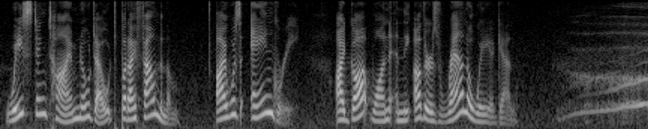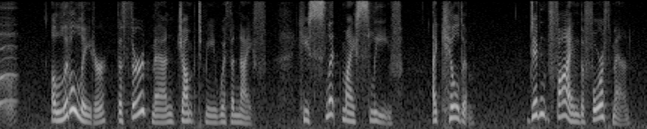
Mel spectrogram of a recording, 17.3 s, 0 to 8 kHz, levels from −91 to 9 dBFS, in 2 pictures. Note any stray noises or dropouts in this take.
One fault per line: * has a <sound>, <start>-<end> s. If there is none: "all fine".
* has a breath, 7.3-8.9 s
